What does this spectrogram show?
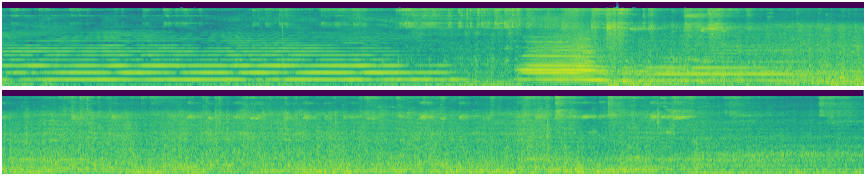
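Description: Train horn blowing one long steady blast, then a second, louder blast about five seconds in that drops in pitch as the train goes by. Then comes the rumble and clickety-clack of passenger coaches running past close on the rails.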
